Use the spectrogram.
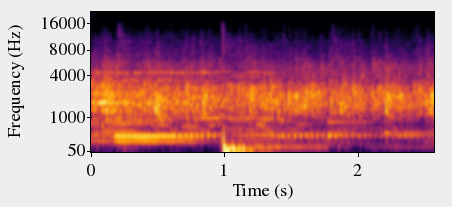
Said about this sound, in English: Come on, somebody, give the Lord a big clap and a shout. Amen.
